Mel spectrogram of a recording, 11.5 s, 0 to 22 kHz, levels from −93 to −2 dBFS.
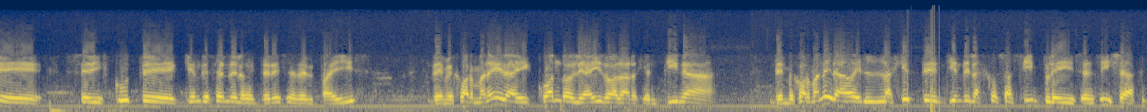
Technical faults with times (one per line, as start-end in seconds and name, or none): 9.01-9.50 processor overload crackle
